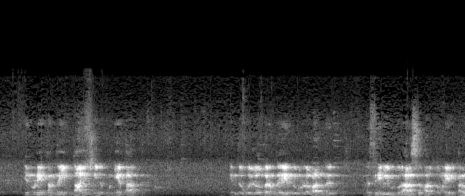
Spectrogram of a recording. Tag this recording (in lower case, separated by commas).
man speaking, speech, monologue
